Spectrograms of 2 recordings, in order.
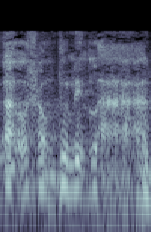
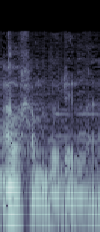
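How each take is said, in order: First: It is said louder and more forcefully. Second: It is said at normal, softer volume.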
